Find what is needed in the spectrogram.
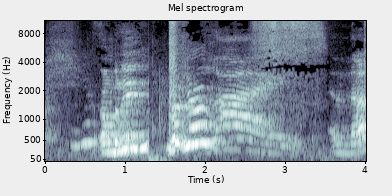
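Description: Wordless pained cries from a man just jabbed in the arm with a sharp object, drawn-out and wavering in pitch, with a hiss partway through.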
